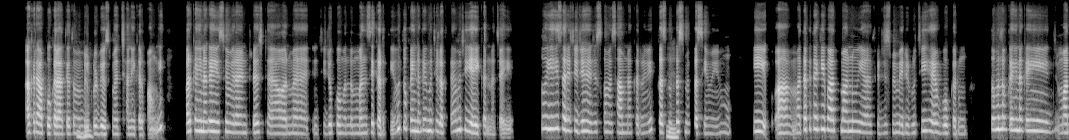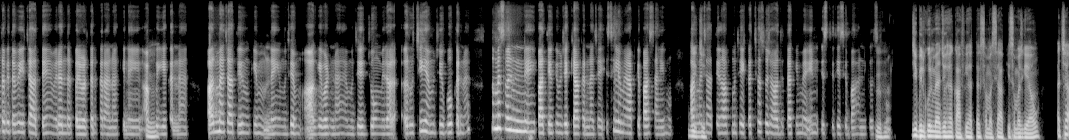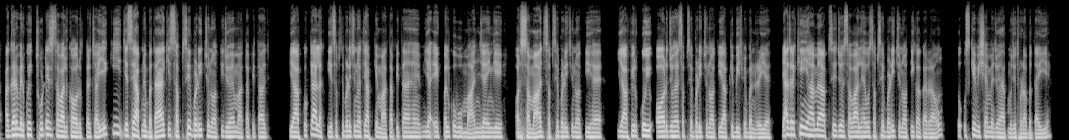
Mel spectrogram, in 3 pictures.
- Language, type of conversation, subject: Hindi, advice, परिवर्तन के दौरान मैं अपने लक्ष्यों के प्रति प्रेरणा कैसे बनाए रखूँ?
- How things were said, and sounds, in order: in English: "इंटरेस्ट"; tapping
